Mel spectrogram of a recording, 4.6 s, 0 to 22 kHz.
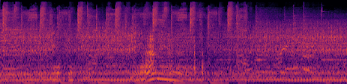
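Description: A BMW M1000RR sport motorcycle fires up and revs loudly nearby, its engine note rising and falling in sharp sweeps while people talk over it.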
